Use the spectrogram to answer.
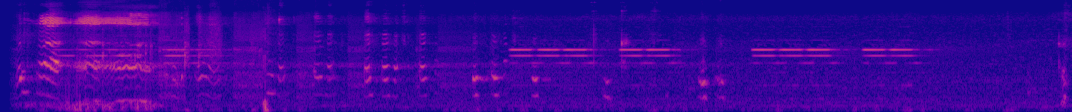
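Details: Newborn just after birth with extra fingers, different feet and other anomalies; short, high-pitched cry followed by repeated electronic beeps and room noise.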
